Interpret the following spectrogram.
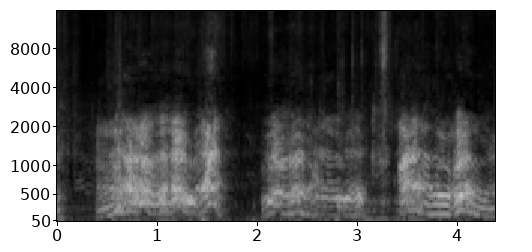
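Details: Rough, throaty grumbling and growl-like vocalizing from Akita Inu puppies playing wildly around the yard in warm weather, in three long noisy bursts separated by brief gaps.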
